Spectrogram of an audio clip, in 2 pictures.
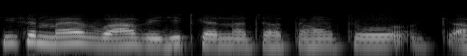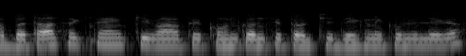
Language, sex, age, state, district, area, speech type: Hindi, male, 18-30, Bihar, Darbhanga, urban, conversation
